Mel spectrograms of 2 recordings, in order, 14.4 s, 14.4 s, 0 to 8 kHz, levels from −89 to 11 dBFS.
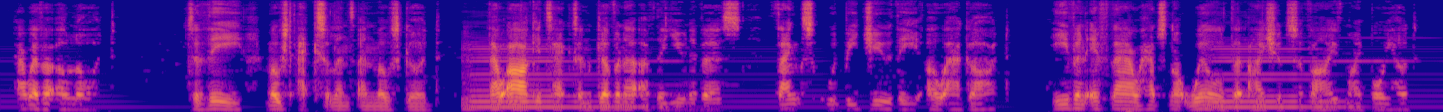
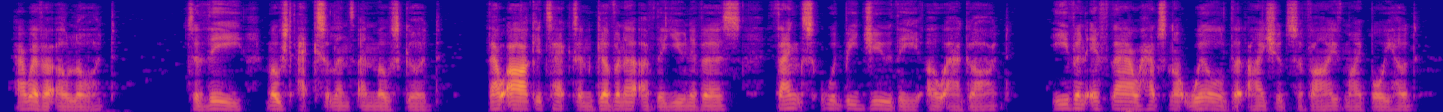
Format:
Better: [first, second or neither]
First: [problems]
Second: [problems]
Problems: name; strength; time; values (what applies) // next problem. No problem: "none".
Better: second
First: noise reduction (classical method spectral subtraction)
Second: none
